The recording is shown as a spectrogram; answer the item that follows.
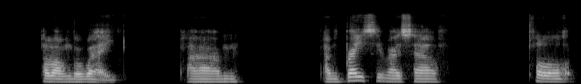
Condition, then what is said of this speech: Muscular dystrophy. You're trying to find ways of saying things in the fewest amount of words possible to conserve your breath.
